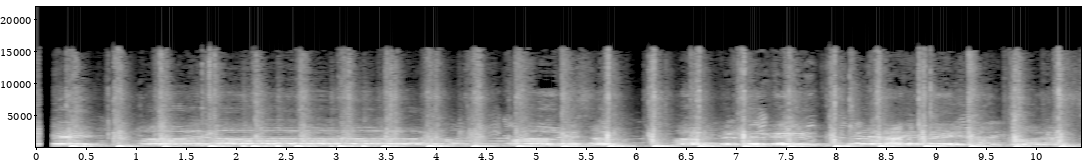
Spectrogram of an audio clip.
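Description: Football supporters in a stand singing a chant in unison, with rhythmic handclaps at about three a second keeping the beat.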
